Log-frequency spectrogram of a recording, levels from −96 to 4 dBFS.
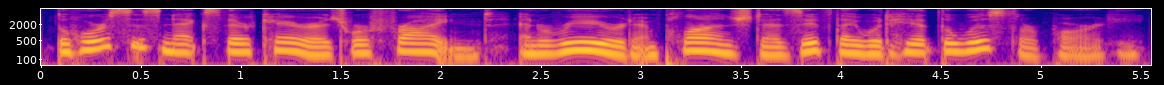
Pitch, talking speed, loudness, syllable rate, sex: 185 Hz, 205 wpm, -16 LUFS, 5.5 syllables/s, female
